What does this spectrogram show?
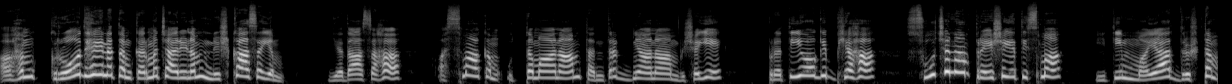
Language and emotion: Sanskrit, angry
